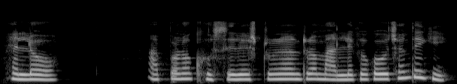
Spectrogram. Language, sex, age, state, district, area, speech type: Odia, female, 18-30, Odisha, Puri, urban, spontaneous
